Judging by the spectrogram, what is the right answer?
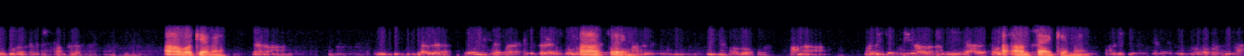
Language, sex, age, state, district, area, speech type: Tamil, female, 60+, Tamil Nadu, Tenkasi, urban, conversation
